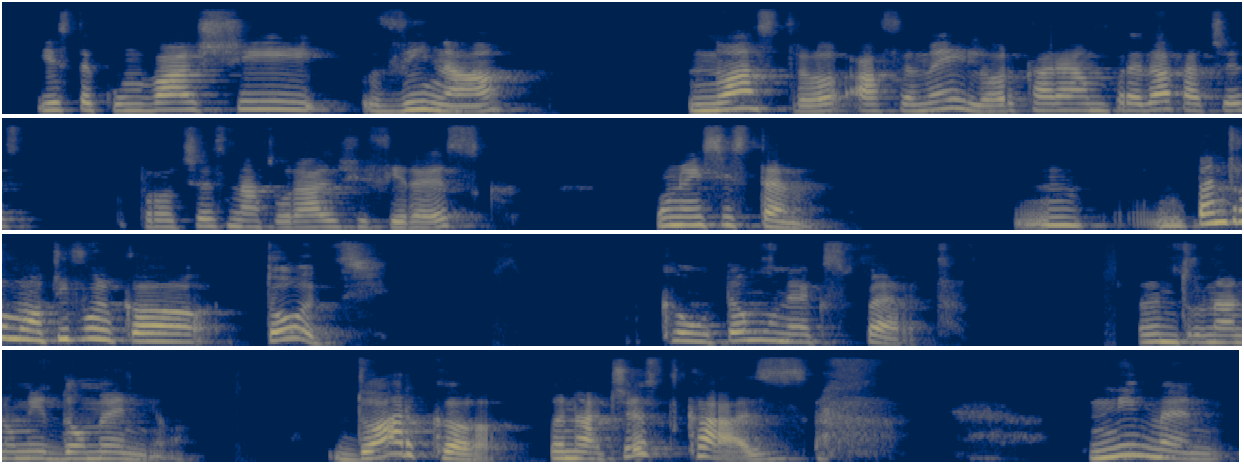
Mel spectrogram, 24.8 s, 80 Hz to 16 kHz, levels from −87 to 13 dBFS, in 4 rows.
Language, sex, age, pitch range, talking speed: Romanian, female, 30-49, 200-250 Hz, 80 wpm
